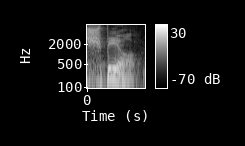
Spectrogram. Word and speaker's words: Spiel: I want you to give it the Jewish pronunciation. It's Spiel.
